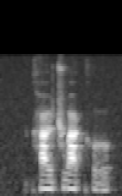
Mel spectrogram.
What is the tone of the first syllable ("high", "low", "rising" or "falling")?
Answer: rising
